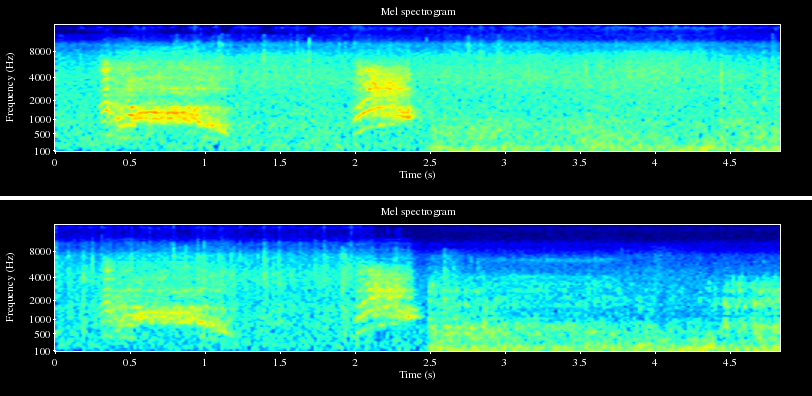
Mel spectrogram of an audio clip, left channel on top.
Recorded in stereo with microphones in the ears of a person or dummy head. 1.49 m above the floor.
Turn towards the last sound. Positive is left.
turn(degrees=-40)  # may be behind; listen again after turning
